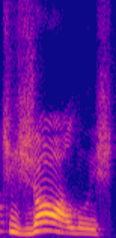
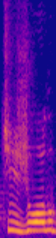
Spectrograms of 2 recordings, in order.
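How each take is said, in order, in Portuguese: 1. A vogal o tônica soa aberta. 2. A vogal o tônica soa fechada. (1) "Esse O abre" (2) "quando eu falo no singular, o timbre é fechado"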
